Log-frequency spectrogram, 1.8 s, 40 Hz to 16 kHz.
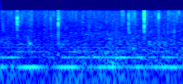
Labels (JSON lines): {"label": "biophony, midshipman", "recorder": "SoundTrap 500"}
